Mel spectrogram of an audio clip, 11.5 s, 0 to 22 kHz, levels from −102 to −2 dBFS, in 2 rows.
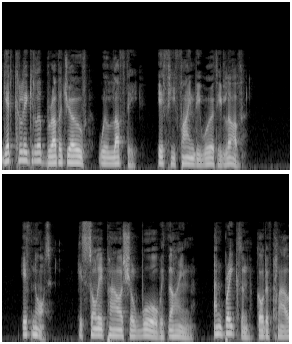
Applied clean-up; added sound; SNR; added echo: none; none; none; none.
